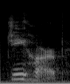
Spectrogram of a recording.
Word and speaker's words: GHARP: So here we are Guyana the the initiatives they have there for the GY HIV AIDS reduction prevention program which was called GHARP not GARP but Gharp.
